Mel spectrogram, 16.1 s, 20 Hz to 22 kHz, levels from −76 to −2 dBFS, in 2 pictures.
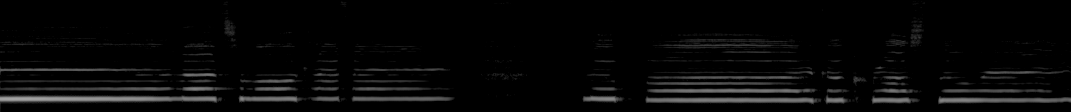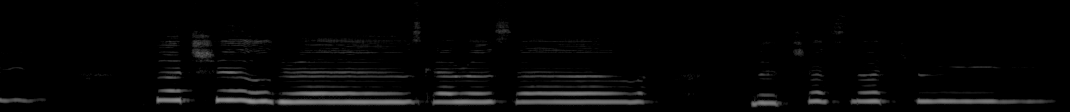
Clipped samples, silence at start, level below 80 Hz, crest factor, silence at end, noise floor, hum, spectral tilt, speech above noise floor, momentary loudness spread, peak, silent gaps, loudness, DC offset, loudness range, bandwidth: under 0.1%; 0 s; under -90 dBFS; 16 dB; 0.15 s; -74 dBFS; none; -2 dB/octave; 28 dB; 15 LU; -28 dBFS; none; -43 LUFS; under 0.1%; 6 LU; over 20 kHz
